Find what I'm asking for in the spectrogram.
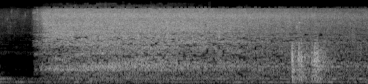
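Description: Boiled water poured into a pan of star-shaped vermicelli being cooked for a salad sets off a sudden loud, steady hissing sizzle that starts abruptly and holds, with a brief stirring clatter near the end.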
